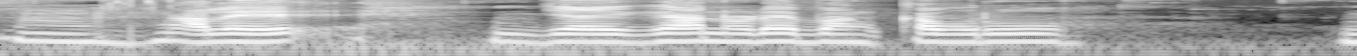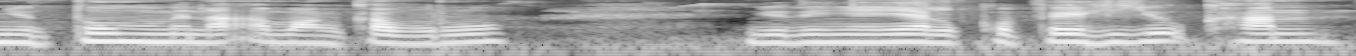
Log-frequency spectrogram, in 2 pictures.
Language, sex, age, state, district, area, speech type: Santali, female, 60+, Odisha, Mayurbhanj, rural, spontaneous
